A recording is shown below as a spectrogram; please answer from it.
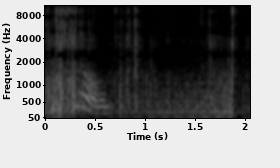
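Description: A child's voice sounds briefly at the start, likely a laugh, then it goes quiet except for a few faint sharp clicks.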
